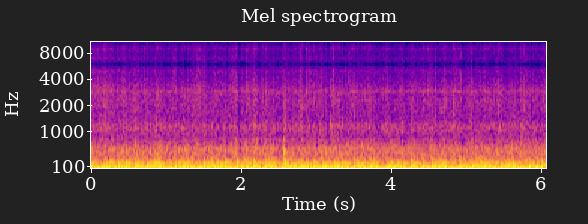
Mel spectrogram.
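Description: Mitsubishi Lancer Evolution IX's turbocharged 2.0-litre four-cylinder engine idling steadily, heard from inside the stripped rally-car cabin.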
